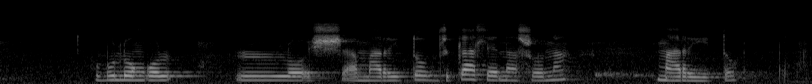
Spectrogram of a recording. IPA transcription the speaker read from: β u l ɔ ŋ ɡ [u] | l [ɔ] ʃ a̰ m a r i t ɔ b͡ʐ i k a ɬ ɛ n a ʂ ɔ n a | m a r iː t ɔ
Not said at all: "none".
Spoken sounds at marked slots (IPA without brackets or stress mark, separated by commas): ɔ, ɔ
